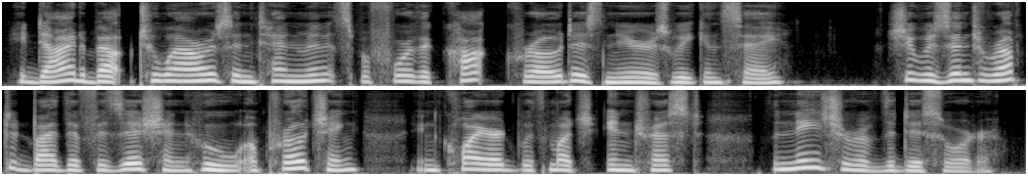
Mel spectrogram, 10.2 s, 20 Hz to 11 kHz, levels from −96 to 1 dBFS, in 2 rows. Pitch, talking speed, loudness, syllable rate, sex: 205 Hz, 205 wpm, -17 LUFS, 6.3 syllables/s, female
